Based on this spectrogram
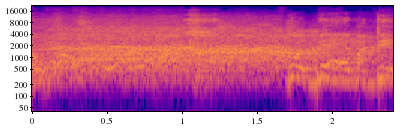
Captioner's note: audience laughing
